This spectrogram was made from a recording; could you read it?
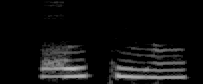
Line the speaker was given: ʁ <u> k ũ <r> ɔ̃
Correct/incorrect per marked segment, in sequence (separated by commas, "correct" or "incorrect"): correct, incorrect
